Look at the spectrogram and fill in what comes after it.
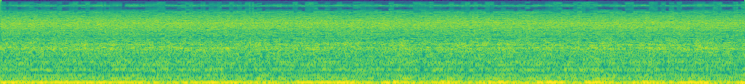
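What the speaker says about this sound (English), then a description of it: "you can hear the generator. Still sounds like it's idling with the fan on" A generator running steadily at idle with its fan on, a continuous low rumbling drone with no change in pitch and no voices.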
